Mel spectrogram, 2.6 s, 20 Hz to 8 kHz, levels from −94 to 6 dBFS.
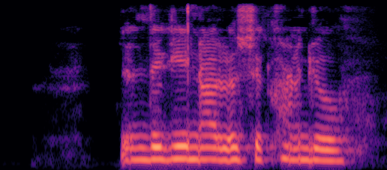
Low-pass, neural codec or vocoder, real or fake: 7.2 kHz; codec, 16 kHz, 16 kbps, FunCodec, trained on LibriTTS, 50 frames a second; fake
